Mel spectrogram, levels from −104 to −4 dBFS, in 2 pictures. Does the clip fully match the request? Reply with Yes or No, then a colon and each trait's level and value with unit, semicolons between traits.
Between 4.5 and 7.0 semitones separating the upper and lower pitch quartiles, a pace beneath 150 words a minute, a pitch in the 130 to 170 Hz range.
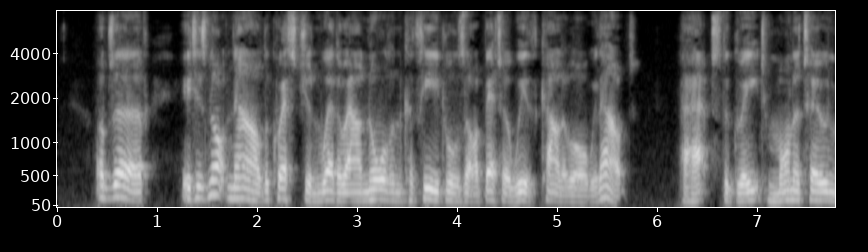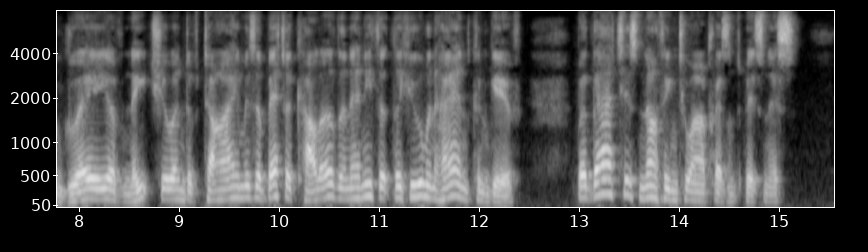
No: average, 4.8 semitones; average, 180 wpm; medium, 140 Hz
